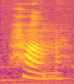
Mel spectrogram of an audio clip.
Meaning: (noun) 1. A hummed tune, i.e. created orally with lips closed 2. An often indistinct sound resembling human humming 3. Busy activity, like the buzz of a beehive 4. Unpleasant odour
- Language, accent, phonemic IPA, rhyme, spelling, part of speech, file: English, US, /ˈhʌm/, -ʌm, hum, noun / verb / interjection, En-us-hum.ogg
